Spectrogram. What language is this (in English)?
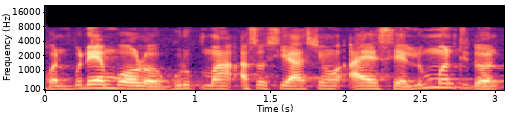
Wolof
